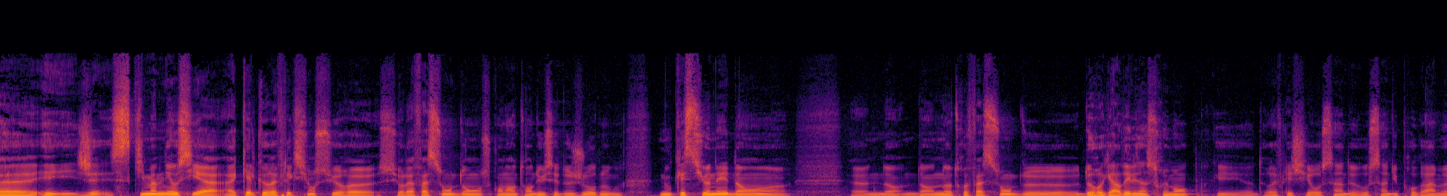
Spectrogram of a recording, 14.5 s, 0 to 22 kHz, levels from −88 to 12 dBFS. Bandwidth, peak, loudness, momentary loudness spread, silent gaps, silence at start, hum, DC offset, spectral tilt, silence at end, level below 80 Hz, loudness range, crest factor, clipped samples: 16.5 kHz; -2 dBFS; -19 LUFS; 13 LU; none; 0 s; none; under 0.1%; -5.5 dB/octave; 0 s; -44 dBFS; 5 LU; 16 dB; under 0.1%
